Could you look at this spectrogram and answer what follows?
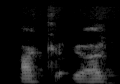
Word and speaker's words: Baquero: Did I mispronounce Baquero? Vanessa? Baquero. Yeah, that's right.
